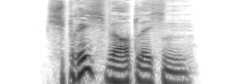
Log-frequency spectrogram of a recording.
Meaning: inflection of sprichwörtlich: 1. strong genitive masculine/neuter singular 2. weak/mixed genitive/dative all-gender singular 3. strong/weak/mixed accusative masculine singular 4. strong dative plural
- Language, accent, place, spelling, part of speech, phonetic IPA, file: German, Germany, Berlin, sprichwörtlichen, adjective, [ˈʃpʁɪçˌvœʁtlɪçn̩], De-sprichwörtlichen.ogg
